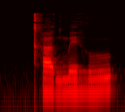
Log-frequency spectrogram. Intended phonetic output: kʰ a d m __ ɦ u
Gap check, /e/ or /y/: e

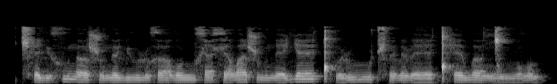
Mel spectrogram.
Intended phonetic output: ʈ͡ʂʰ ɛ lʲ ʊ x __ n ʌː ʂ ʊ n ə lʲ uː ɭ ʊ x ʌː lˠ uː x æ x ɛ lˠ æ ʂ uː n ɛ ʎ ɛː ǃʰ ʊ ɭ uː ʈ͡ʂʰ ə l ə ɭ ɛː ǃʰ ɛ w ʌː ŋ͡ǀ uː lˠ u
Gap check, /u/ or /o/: u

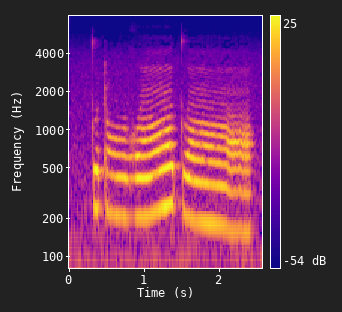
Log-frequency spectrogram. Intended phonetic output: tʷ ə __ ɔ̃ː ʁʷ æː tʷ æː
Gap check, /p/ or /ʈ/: ʈ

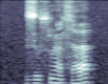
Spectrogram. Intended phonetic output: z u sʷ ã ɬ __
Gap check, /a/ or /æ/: a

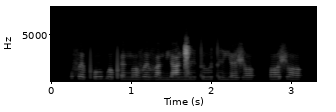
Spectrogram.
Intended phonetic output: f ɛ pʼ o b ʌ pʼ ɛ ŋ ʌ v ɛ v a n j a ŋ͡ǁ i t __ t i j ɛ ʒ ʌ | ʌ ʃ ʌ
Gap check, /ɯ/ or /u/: ɯ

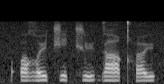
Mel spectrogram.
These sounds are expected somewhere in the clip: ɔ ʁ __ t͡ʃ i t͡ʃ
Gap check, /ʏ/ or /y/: y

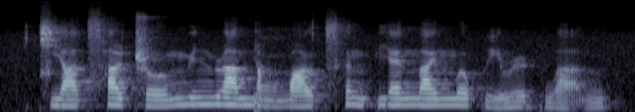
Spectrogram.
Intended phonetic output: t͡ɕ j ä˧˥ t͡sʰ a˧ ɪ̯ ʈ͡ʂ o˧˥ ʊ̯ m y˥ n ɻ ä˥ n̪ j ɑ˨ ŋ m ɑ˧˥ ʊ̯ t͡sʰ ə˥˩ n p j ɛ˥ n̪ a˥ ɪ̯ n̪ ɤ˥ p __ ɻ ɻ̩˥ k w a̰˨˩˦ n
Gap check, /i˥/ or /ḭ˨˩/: ḭ˨˩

